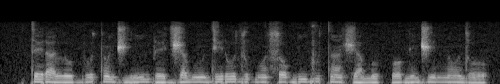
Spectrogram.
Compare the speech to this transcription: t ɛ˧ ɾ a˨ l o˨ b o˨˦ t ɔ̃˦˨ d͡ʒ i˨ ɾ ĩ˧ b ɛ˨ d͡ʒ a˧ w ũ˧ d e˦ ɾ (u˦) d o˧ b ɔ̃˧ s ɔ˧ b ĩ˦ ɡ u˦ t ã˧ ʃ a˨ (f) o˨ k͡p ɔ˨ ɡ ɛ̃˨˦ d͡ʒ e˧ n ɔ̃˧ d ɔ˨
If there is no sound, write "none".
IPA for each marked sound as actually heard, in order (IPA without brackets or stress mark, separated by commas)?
o˦, m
